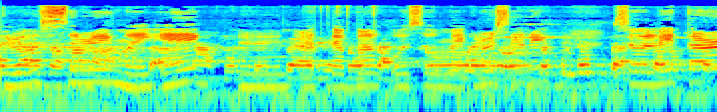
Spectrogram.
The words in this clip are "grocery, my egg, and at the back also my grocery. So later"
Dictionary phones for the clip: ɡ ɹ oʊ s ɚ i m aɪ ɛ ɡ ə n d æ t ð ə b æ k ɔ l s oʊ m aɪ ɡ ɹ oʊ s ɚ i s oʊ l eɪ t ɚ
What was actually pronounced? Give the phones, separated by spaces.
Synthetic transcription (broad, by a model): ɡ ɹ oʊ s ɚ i m aɪ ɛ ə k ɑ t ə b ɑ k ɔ s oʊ m aɪ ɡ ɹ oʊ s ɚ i s oʊ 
